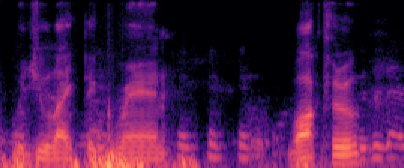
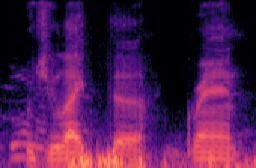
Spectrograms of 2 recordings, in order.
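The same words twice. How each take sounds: First: Lower, prim guide voice, drawn out; mimicking a polite guide. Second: Slow, lower, prim guide voice; a lightly put-on posh tour guide offer; mimicking a polite guide. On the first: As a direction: repeat the guide's offer in a lightly put-on formal tone. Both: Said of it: "this is what he said".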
